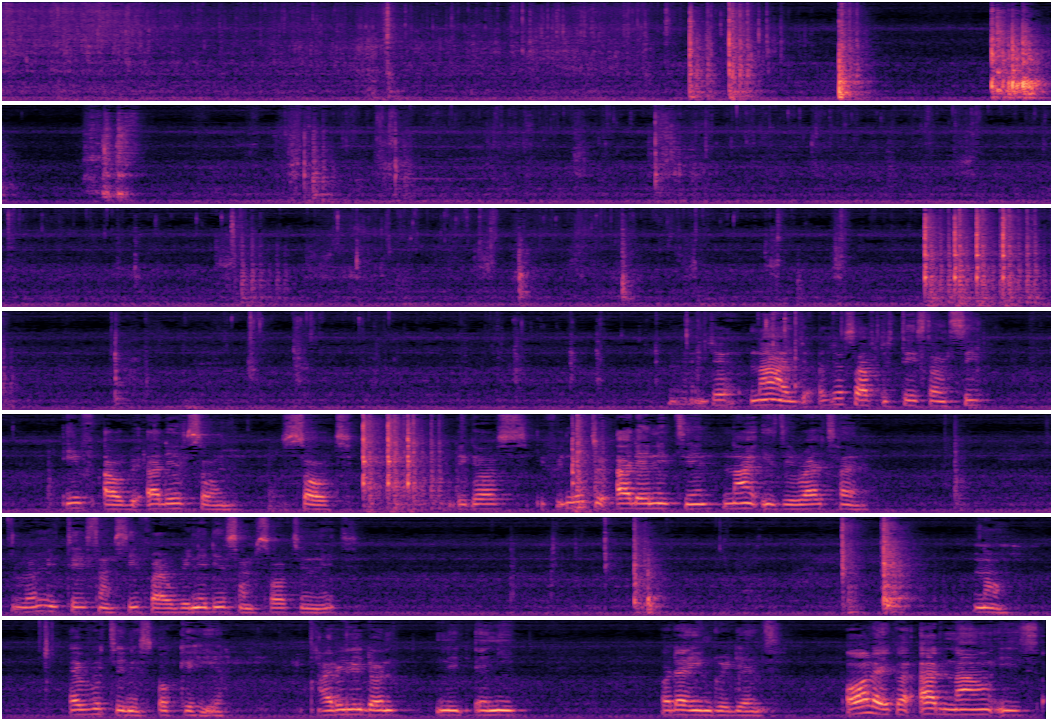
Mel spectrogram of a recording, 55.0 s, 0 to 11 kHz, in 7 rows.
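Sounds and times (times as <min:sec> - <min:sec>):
rice poured into pot: 0:00.0 - 0:05.1.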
